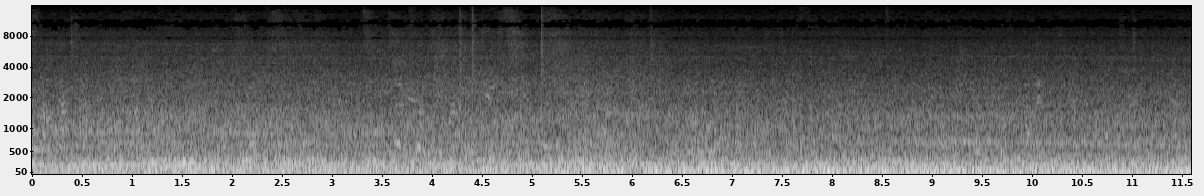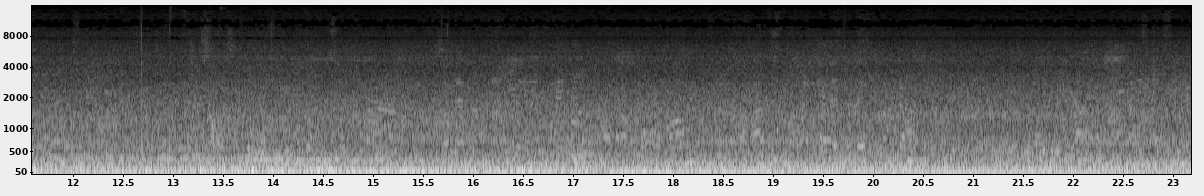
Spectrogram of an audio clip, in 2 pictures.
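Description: MTR M-train electric multiple unit running between stations, heard from inside the car: a continuous rumble of wheels on rails with a steady hum, growing a little louder after the first several seconds.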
